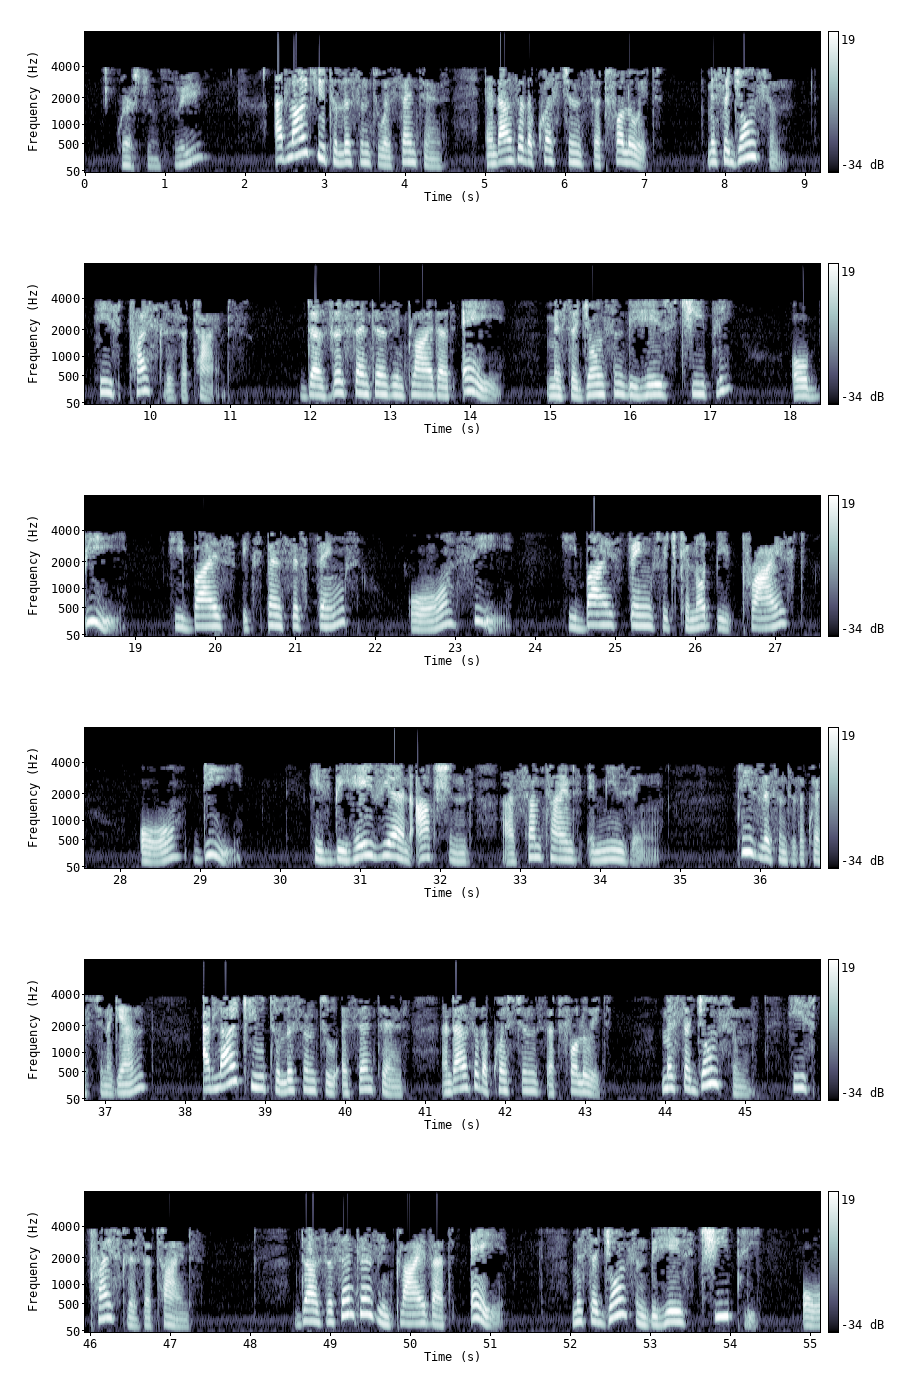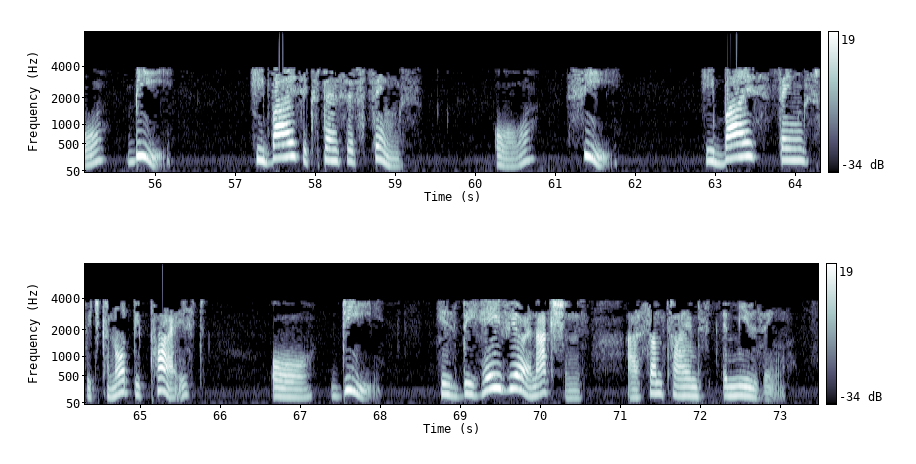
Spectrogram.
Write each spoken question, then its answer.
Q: Does this sentence imply that A.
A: The sentence implies D, his behavior and actions are sometimes amusing.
